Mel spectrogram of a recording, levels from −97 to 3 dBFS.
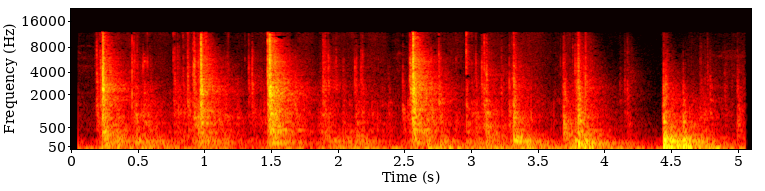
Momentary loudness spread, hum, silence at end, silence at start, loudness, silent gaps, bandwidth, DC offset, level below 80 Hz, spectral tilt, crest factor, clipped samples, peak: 18 LU; none; 0.05 s; 0.05 s; -28 LUFS; none; 12 kHz; under 0.1%; -38 dBFS; -2.5 dB/octave; 30 dB; under 0.1%; 0 dBFS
